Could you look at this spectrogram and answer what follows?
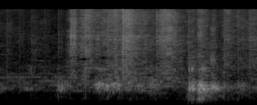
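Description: Dry palm leaves rustling and crackling as they are handled and bundled, with a louder crunch about three seconds in.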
